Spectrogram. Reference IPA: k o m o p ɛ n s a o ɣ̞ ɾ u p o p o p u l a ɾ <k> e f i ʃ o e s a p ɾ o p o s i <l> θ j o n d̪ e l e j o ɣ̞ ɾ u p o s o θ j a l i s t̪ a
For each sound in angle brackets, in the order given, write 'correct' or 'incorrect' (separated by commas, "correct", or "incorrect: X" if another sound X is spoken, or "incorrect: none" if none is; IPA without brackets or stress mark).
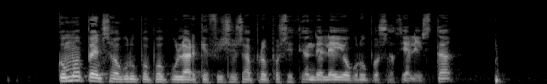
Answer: correct, incorrect: none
